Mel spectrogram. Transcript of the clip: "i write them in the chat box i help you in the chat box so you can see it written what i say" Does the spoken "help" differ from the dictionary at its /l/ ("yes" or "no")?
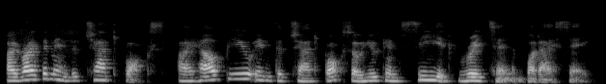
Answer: no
